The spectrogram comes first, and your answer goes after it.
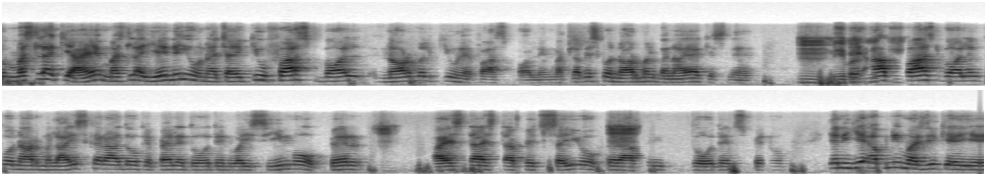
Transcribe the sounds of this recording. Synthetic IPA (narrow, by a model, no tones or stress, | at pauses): t̪oːmɐslakjaːɦɛmɐslajenɐɦĩɦoːnat͡ʃaːɦijekjũːfaːsʈbɔːlnɔːɾməlkjũːɦɛfaːsʈ̚bɔːlɪ̃ŋɡmɐt̪ləbɪskonɔːɾməlbɐnaːjakɪsnḛ | eʔaːpfaːsʈbɔːlɪ̃ŋɡ̚konɔːɾməlaːɪzkɐɾaːd̪oːkepɛɦled̪oːd̪ɪnʋɐɦisiːmɦoːpʰɪɾ | aːɪst̪aːɪst̪apɪt͡ʃʰsɐɦiɦoːpʰɪɾaːxɪɾi | d̪oːd̪ɪnspɪnɦoː | jaːnijeɐpnimɐɾzikeieː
